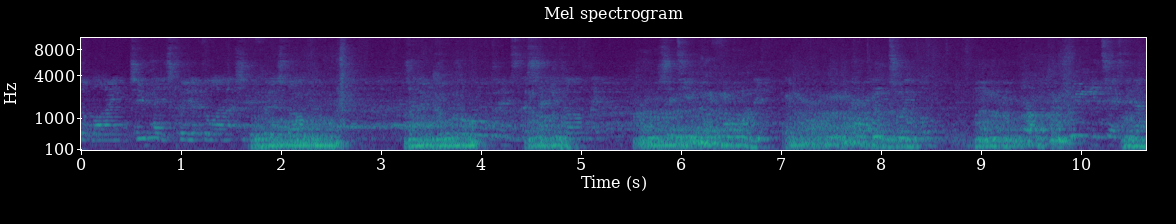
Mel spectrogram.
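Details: Sealyham Terrier named Pinot growling in low, drawn-out bursts of about a second each, separated by short pauses, repeated roughly every one and a half seconds, with a man talking over it indoors.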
